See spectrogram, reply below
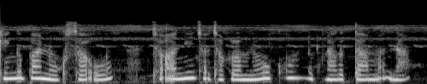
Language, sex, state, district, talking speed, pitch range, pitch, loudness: Garo, female, Meghalaya, South Garo Hills, 100 wpm, 225-275 Hz, 250 Hz, -15 LUFS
